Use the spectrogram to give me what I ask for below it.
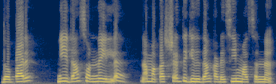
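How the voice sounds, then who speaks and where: A woman voicing a gentle, affectionate old father. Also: high voice, steady tone, normal speed, vocal fry, dry recording. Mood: tender. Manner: soft and affectionate.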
